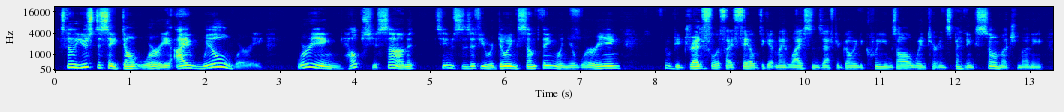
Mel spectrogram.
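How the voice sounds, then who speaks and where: A man's voice: mid-range voice, lively intonation, normal speed, darkish tone, pitched above the performer's own voice, close to an everyday voice. A man voicing a fretful, practical teenage girl in a storybook, with an emphatic, matter-of-fact manner. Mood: worried, sighing.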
